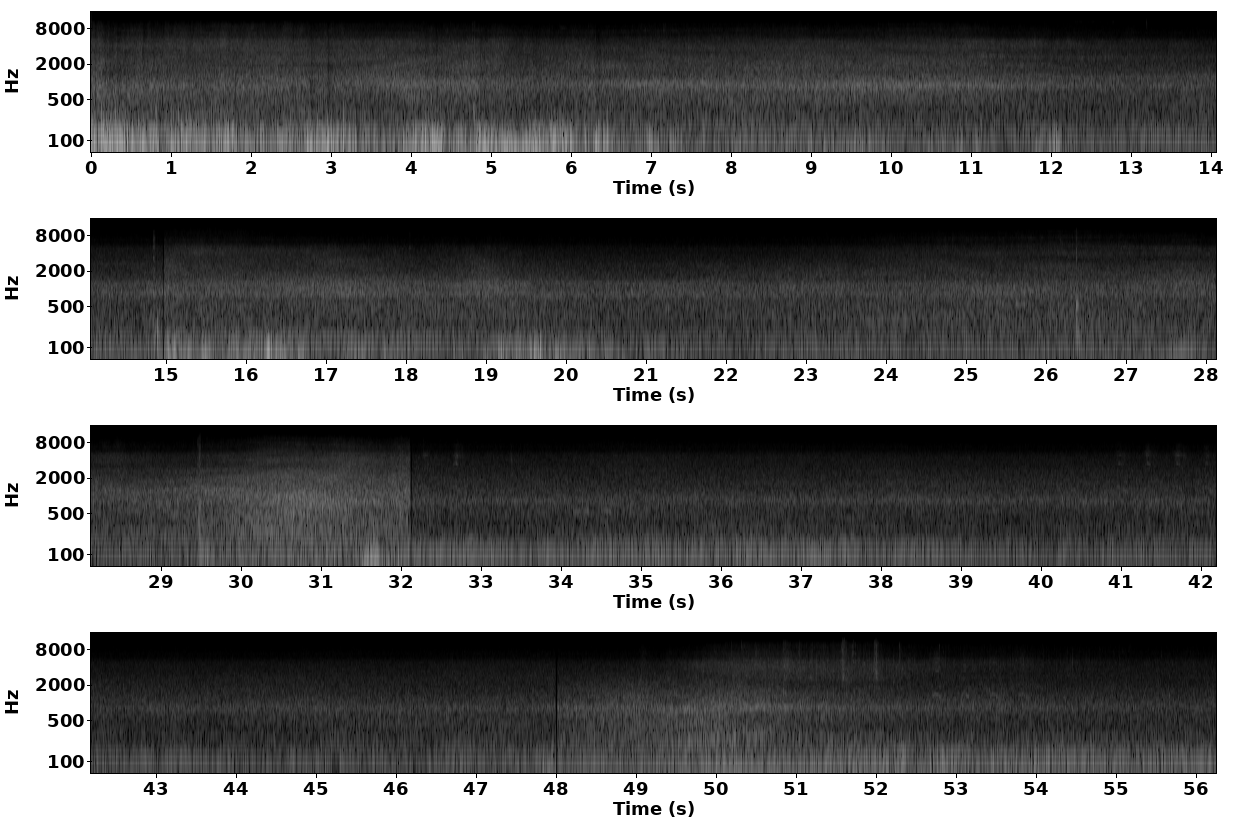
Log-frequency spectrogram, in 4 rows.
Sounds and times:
Vehicle: 0.0 - 56.2.

